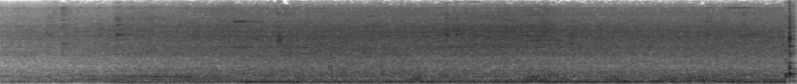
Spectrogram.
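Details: Low rumbling road traffic and passing car noise growing louder, no animal voices.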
